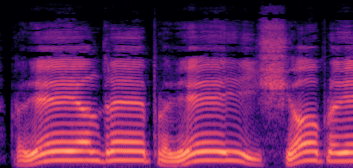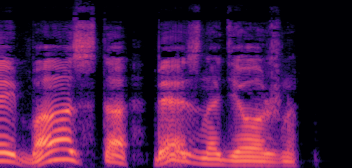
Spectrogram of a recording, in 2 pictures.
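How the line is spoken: Muffled distant voice. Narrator (Russian): С реки кто-то невидимый глухо говорил ему

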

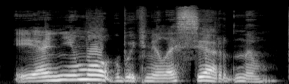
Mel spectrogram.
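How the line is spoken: Sudden furious growl. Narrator (Russian): прорычал с внезапной яростью в тоне

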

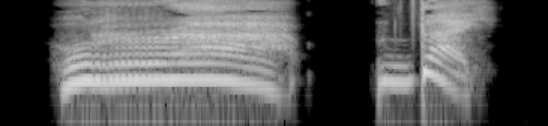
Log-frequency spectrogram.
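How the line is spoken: Joyful breathless exclamation. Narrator (Russian): радостно выдохнул драчун

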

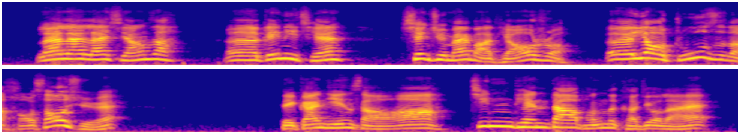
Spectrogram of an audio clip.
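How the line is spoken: Calling outward. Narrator (Chinese): 虎妞往外叫他

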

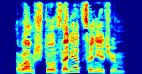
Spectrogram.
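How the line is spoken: Bark. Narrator (Russian): гаркнул я на любопытных

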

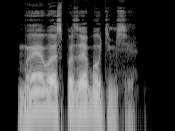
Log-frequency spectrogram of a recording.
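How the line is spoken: Officer's dry reply. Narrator (Russian): сухо ответил офицер

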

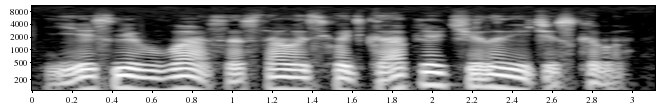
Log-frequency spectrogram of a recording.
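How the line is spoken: Quiet. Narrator (Russian): тихо сказал Тревор

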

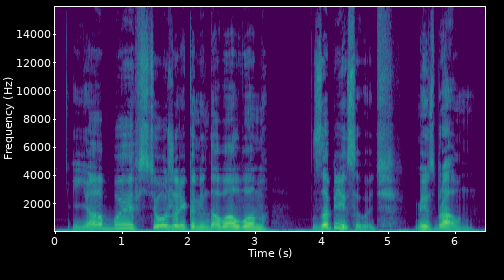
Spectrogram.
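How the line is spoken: Displeased, through teeth. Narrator (Russian): профессор процедил

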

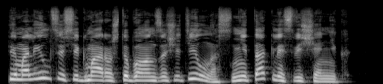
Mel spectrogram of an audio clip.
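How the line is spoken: Sharp interrupting voice. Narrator (Russian): перебила Кэт резким голосом

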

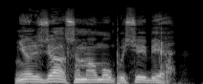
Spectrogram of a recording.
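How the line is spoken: Sighing. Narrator (Russian): вздохнул Фрол

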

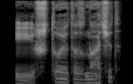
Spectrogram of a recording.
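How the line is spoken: Hoarse voice. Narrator (Russian): хрипло произнес Лук

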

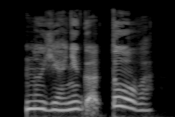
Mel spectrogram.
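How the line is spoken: Sobbing. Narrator (Russian): всхлипнула Зия

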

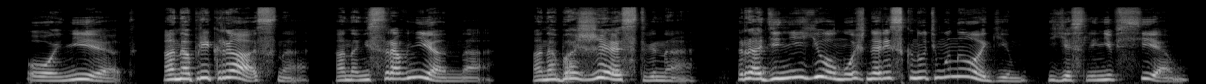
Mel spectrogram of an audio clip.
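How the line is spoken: Delirious purring. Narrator (Russian): словно в бреду замурлыкал Бакс

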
